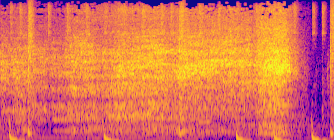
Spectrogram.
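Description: Packing tape on a cardboard shipping box being slit open with a small blade: a continuous rasping scrape that grows loudest about three seconds in. Background music with a beat plays underneath.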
